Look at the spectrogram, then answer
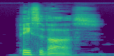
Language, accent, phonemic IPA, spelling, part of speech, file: English, Australia, /ˈpiːs əv ˈæs/, piece of ass, noun, En-au-piece of ass.ogg
- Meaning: 1. An act of sexual intercourse, especially a one-night stand 2. The person with whom such an act is performed 3. A very attractive woman, when considered as a sex object 4. A male prostitute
